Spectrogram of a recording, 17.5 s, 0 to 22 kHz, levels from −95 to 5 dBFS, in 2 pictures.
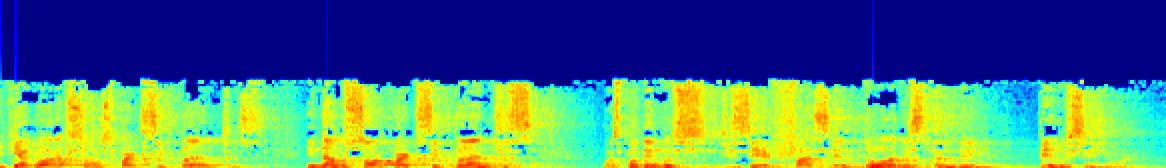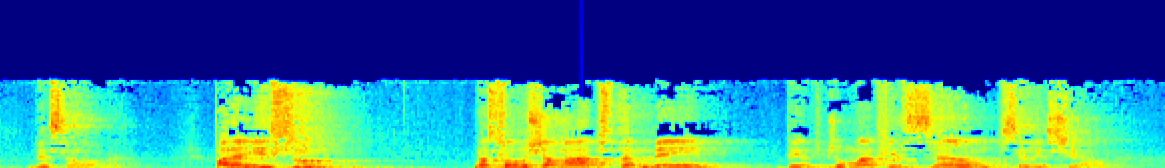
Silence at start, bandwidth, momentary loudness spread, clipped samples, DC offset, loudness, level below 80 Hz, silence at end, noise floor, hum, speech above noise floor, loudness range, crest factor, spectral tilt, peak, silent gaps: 0 s; 12 kHz; 15 LU; under 0.1%; under 0.1%; -14 LUFS; -50 dBFS; 0.3 s; -45 dBFS; none; 30 dB; 3 LU; 16 dB; -2 dB/octave; 0 dBFS; none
